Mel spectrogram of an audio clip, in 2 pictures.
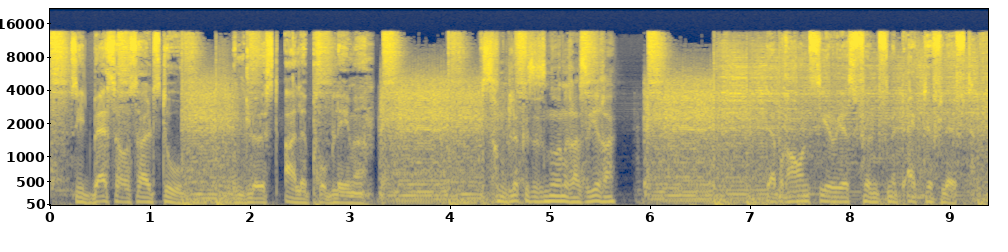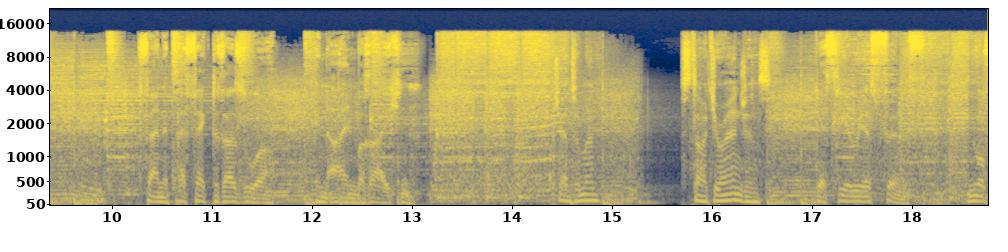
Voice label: Werbespot; braun

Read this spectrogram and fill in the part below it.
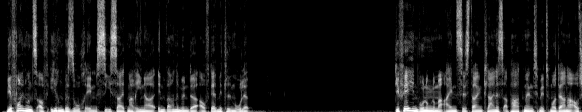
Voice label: wohnungswerbung

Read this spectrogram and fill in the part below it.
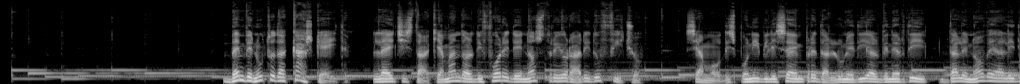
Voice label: telefon; cashgate

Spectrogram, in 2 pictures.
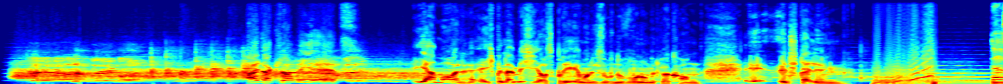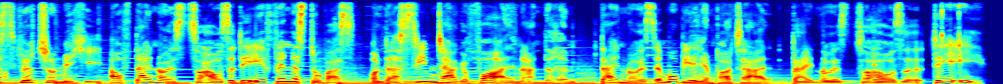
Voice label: Werbung; dnz

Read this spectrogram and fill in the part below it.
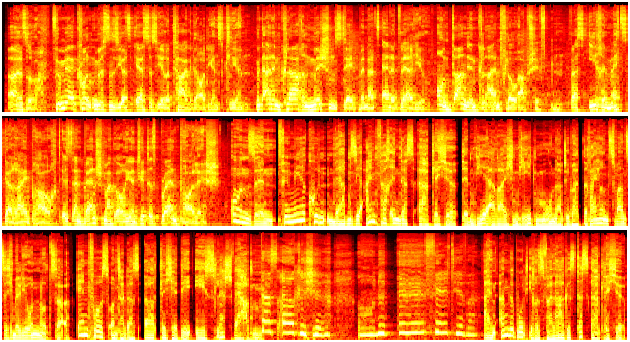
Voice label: funkspot; das oertliche; Muttersprache Deutsch

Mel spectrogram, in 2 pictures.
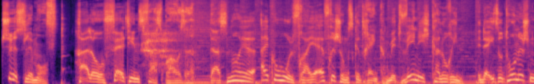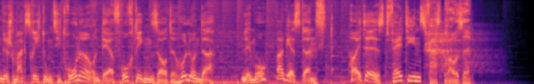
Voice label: werbung off dynamisch; veltins fassbrause

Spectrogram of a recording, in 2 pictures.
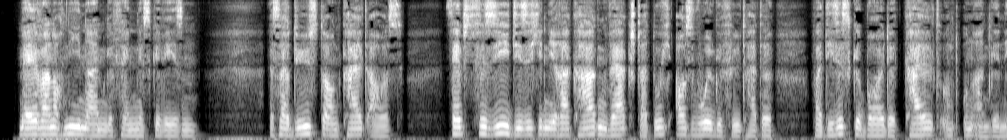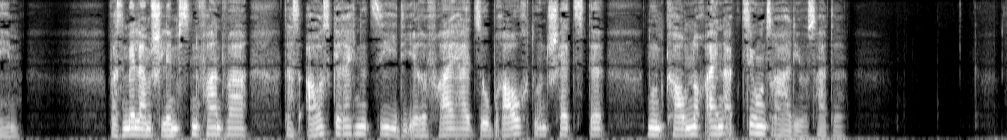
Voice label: hoerbuch; die geschichte der mel; Sprecher in Berlin; Muttersprache Deutsch

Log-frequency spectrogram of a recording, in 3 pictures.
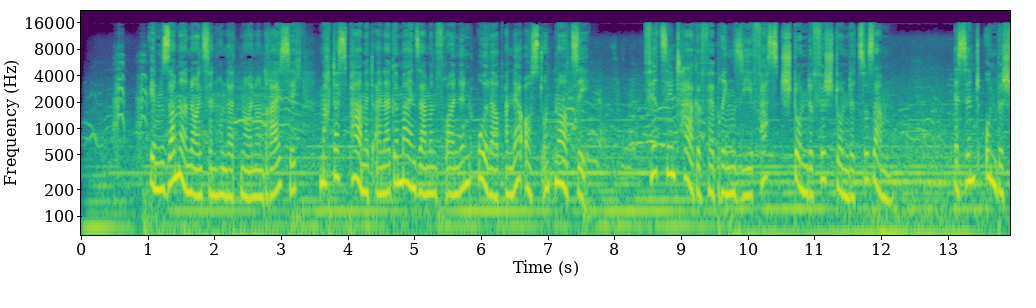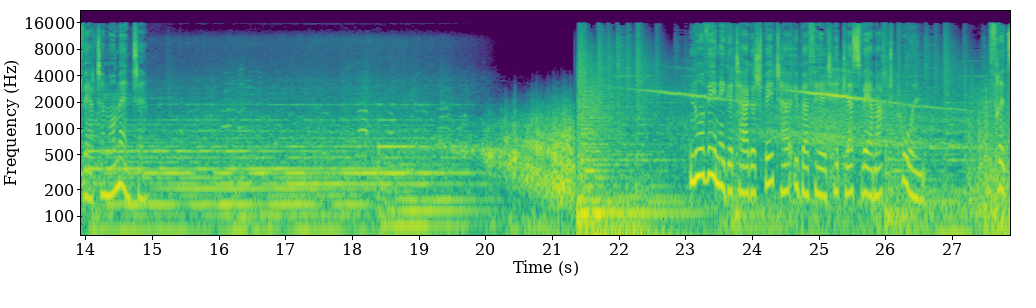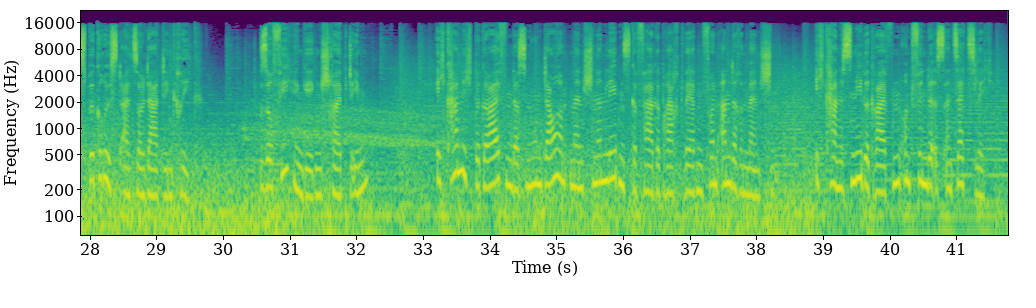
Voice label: sprachprobe, Sprecherin; Köln; Muttersprache Deutsch, Serbisch

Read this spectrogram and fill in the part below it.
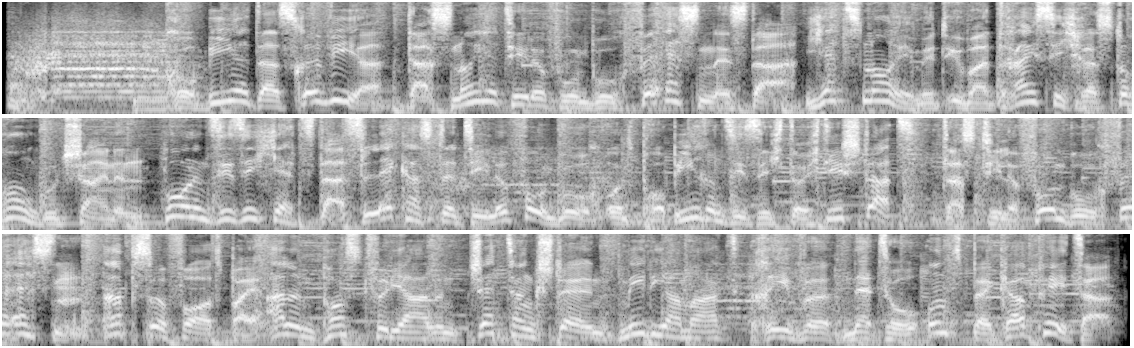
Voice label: freundlich werbung

